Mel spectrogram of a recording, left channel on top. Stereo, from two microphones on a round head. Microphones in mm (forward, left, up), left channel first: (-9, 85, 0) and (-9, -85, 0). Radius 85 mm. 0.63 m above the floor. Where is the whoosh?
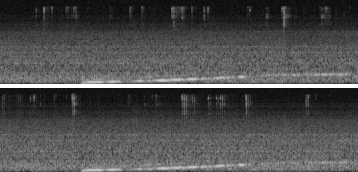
25° left (ahead or behind), 6.5 m.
